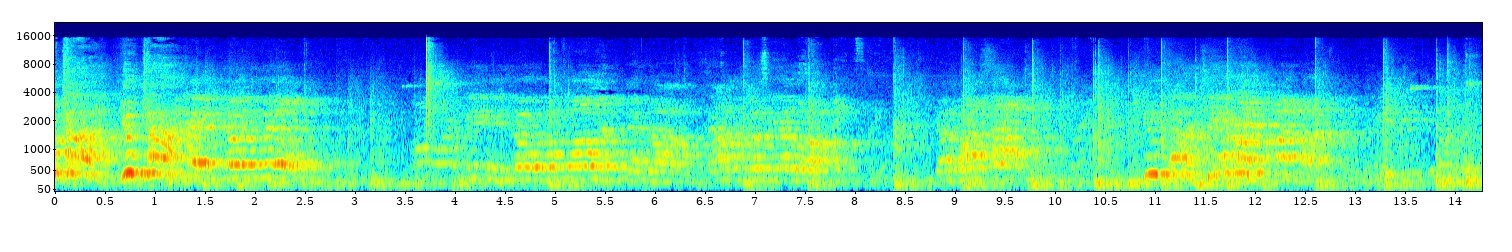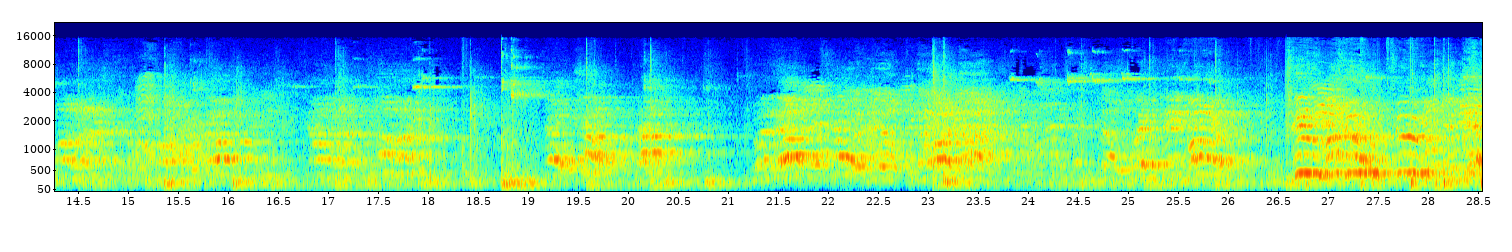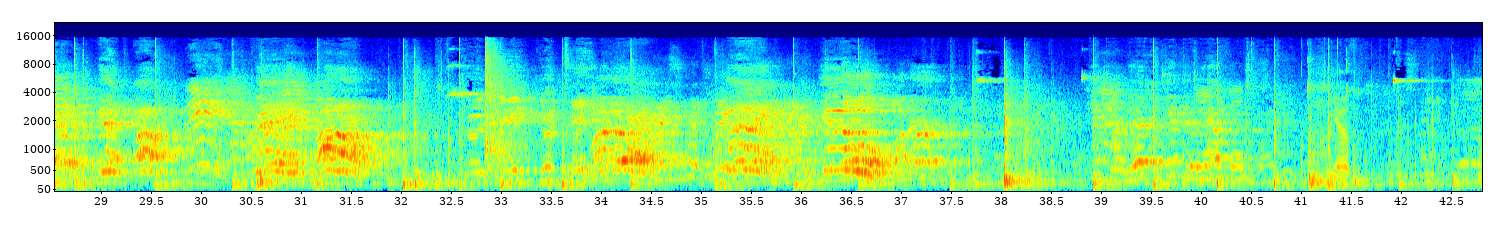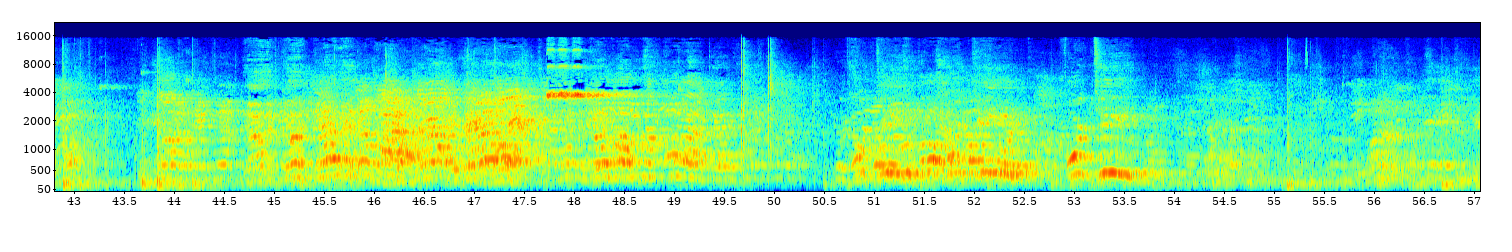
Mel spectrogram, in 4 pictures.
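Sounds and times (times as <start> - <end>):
voices talking and calling out: 3.4 - 57.0
basketball bouncing on wooden floor: 40.2 - 44.2.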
